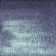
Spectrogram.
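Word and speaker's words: Dianna: Oh, so it sounds, looks like Diana, but it's Diana. But with 2 N's.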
